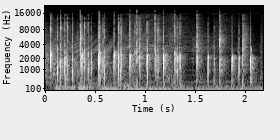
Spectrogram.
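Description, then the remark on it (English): A small group claps for comedian Jeff Foxworthy on a Mix 105.1 show in sharp, separate bursts, a quick, deliberately practised staccato pattern of distinct claps rather than a smooth wash of applause, with a low hum underneath. “What a crowd. And they love you. With their staccato clapping.”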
